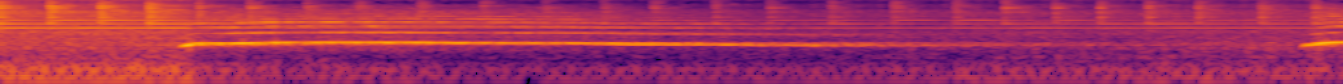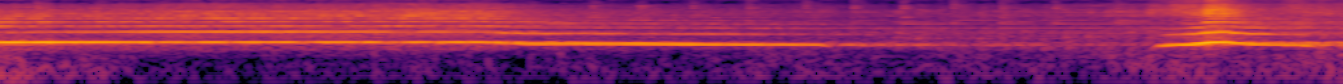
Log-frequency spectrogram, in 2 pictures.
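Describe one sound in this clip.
A steam locomotive's whistle blows long, loud blasts as it approaches.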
